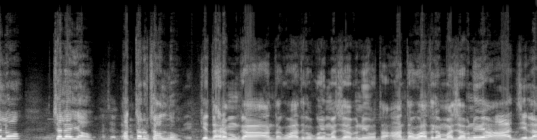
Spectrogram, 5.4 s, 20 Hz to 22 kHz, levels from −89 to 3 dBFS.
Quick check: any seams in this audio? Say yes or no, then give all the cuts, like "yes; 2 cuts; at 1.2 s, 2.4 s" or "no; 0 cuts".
yes; 1 cut; at 1.9 s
